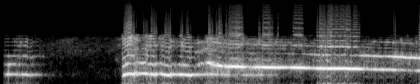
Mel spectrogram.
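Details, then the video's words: A pet dog howling on command indoors: a brief tone, a pause, then a long sustained howl that slowly falls in pitch with strong overtones, possibly with a human voice mixed in. "Dog Howling on Command"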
